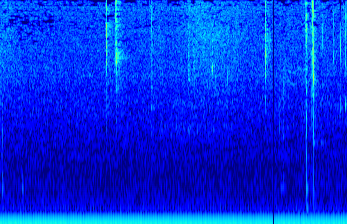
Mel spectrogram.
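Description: A few light, sharp computer mouse clicks, faint over a steady low electrical hum, the clearest coming near the end.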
